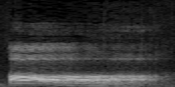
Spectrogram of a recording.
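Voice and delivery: "ah" falling like a yawn; sighing downward "ah"; fourth tone. Shown as a demonstration. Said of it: "as if you are yawning".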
